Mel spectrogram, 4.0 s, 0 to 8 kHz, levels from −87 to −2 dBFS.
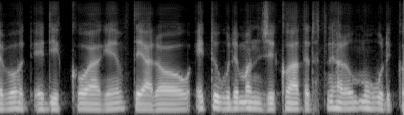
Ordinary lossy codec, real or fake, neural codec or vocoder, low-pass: none; fake; codec, 16 kHz, 0.3 kbps, FocalCodec; none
